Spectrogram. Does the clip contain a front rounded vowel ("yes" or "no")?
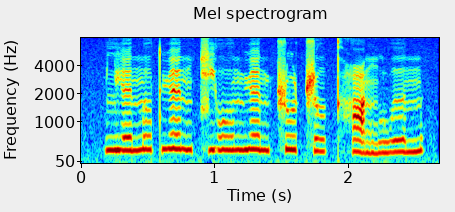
no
